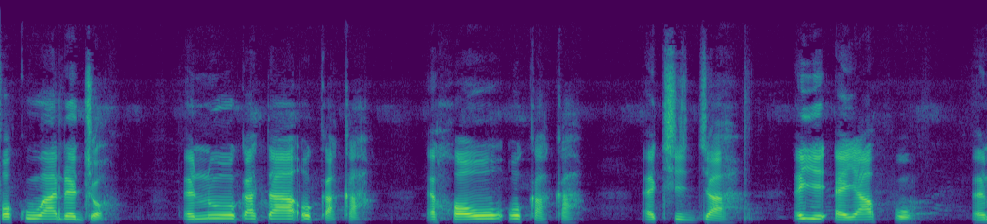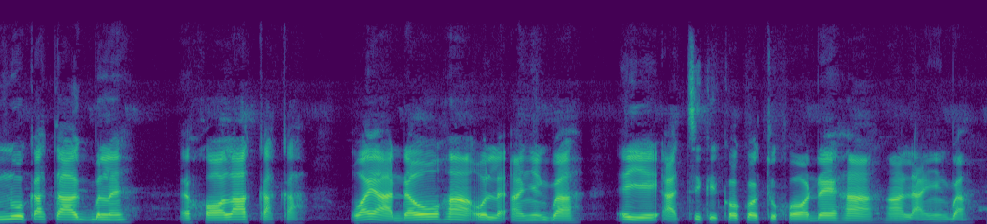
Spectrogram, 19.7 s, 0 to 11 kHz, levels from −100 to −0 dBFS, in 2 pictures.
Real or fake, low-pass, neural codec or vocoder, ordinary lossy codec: real; 9.9 kHz; none; MP3, 96 kbps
